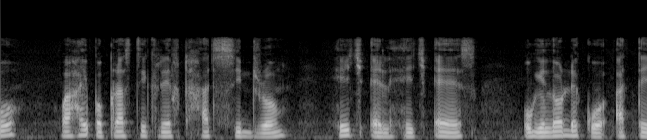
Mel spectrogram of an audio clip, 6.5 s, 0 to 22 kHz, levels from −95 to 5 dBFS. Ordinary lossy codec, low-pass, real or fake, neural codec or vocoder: none; 7.2 kHz; fake; codec, 16 kHz, 16 kbps, FunCodec, trained on Chinese and English, 50 frames a second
